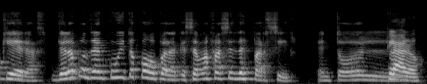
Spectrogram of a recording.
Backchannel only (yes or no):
yes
